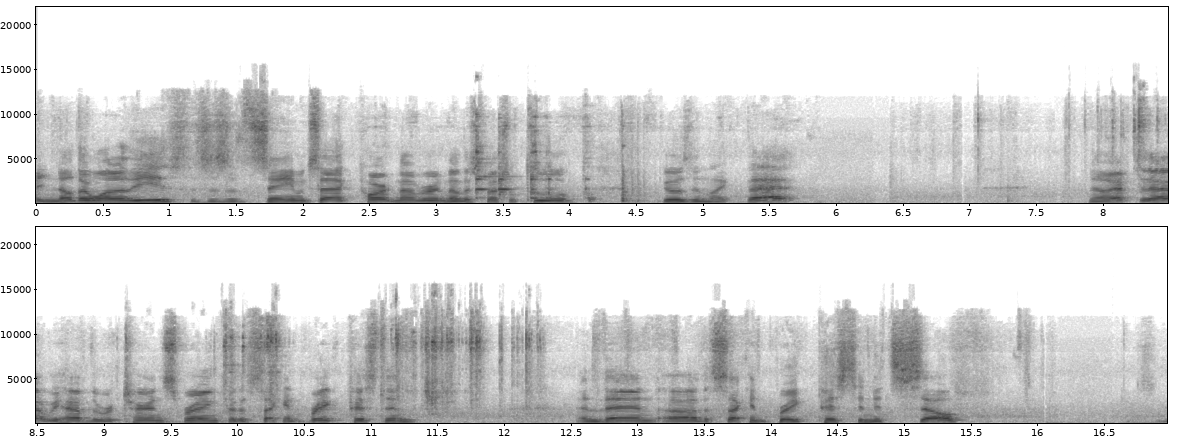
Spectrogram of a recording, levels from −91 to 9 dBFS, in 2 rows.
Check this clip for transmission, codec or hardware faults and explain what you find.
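One fault appears near the end. From 16.15 to 16.51 s, about 360 ms, comfort noise replaces the background. The real background, about 27 dB below the loudest passages, gives way to steady, featureless hiss about 2 dB quieter. This is likely discontinuous transmission, such as Opus DTX, with the receiver synthesising filler. On a spectrogram the textured floor turns into a smooth, uniform band; the waveform shows an evenly flat noise stretch.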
